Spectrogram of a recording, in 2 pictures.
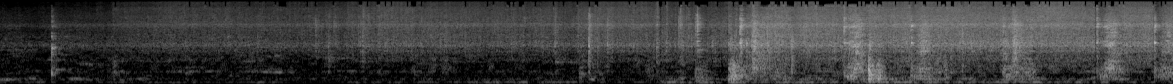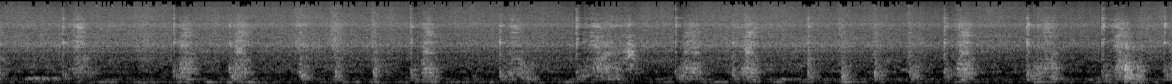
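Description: Rice tossed and stirred in a pan with fried onion and garlic for bhat bhaja, a steady loud sizzle after a quiet start, with repeated scraping strokes of the spoon through the frying rice.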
